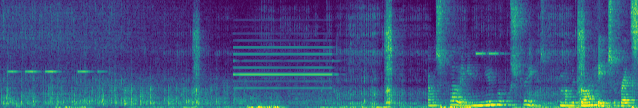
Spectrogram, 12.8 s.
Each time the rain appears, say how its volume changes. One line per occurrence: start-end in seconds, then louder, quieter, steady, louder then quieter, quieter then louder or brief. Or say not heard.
0.0-6.8 quieter.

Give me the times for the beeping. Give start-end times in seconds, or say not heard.
0.1-2.0, 4.7-6.7, 9.5-10.4.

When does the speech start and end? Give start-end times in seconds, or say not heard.
8.6-12.7.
